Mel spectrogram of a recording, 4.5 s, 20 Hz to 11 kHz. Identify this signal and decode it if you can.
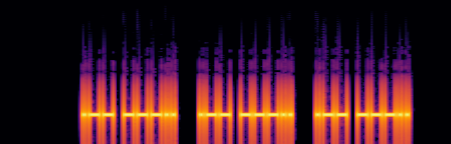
Morse code, heard as a keyed tone, about 34 wpm, 700 Hz. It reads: W8 W8 W8
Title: Callsign Prefixes for Top 25 DXCC - Repeated 3x - 35wpm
